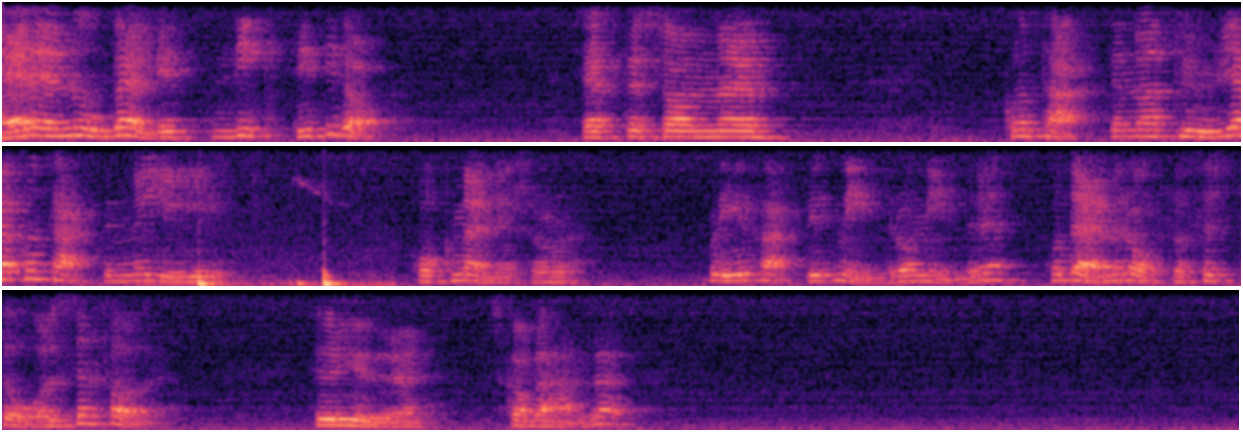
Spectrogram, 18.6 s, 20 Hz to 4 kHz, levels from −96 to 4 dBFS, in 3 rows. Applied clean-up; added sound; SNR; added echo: none; Walk, footsteps / Bird vocalization, bird call, bird song; -3 dB; reverberation time 0.3 s.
